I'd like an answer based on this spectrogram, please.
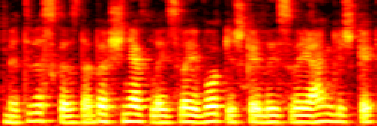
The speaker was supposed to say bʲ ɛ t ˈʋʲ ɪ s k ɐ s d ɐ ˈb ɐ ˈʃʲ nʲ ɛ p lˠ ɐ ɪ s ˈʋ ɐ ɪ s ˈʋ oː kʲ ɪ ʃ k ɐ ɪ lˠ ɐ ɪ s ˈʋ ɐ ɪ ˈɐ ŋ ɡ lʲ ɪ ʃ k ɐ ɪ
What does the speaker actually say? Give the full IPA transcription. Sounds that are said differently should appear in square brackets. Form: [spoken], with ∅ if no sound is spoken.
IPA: bʲ ɛ t ˈʋʲ ɪ s k ɐ s d ɐ ˈb ɐ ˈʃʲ nʲ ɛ [k] lˠ ɐ ɪ s ˈʋ ɐ ɪ [∅] ˈʋ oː kʲ ɪ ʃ k ɐ ɪ lˠ ɐ ɪ s ˈʋ ɐ ɪ ˈɐ ŋ ɡ lʲ ɪ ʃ k ɐ ɪ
